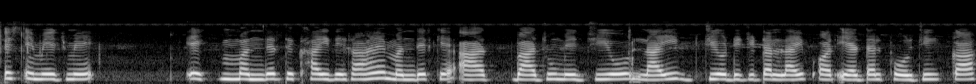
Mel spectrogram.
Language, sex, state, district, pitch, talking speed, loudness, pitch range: Hindi, female, Uttar Pradesh, Jalaun, 235 Hz, 140 wpm, -11 LUFS, 225-245 Hz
